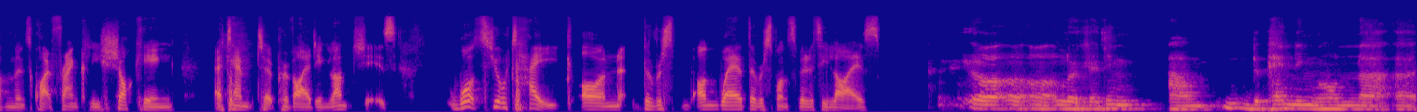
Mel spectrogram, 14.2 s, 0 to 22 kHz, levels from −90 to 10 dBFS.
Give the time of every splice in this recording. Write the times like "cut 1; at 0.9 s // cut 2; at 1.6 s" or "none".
none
